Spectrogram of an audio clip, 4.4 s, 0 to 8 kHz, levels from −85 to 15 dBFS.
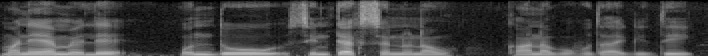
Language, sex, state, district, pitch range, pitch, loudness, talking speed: Kannada, male, Karnataka, Koppal, 135-150 Hz, 140 Hz, -20 LUFS, 95 wpm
